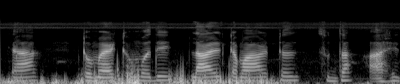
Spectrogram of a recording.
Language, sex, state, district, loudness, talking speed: Marathi, male, Maharashtra, Aurangabad, -24 LUFS, 105 wpm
